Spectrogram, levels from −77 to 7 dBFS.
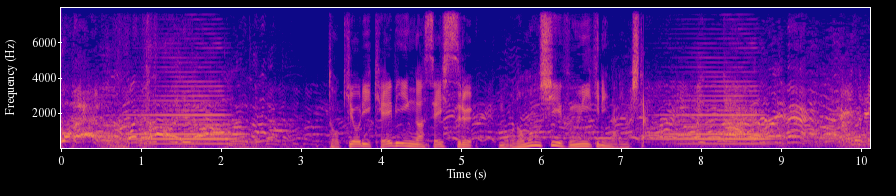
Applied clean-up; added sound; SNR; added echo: none; Bowed string instrument; 3 dB; none.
